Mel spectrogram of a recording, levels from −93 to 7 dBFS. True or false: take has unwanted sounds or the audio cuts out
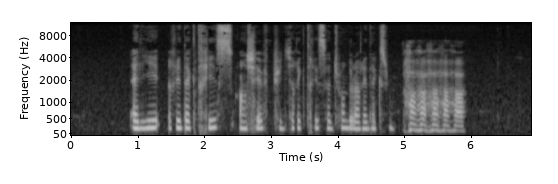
true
